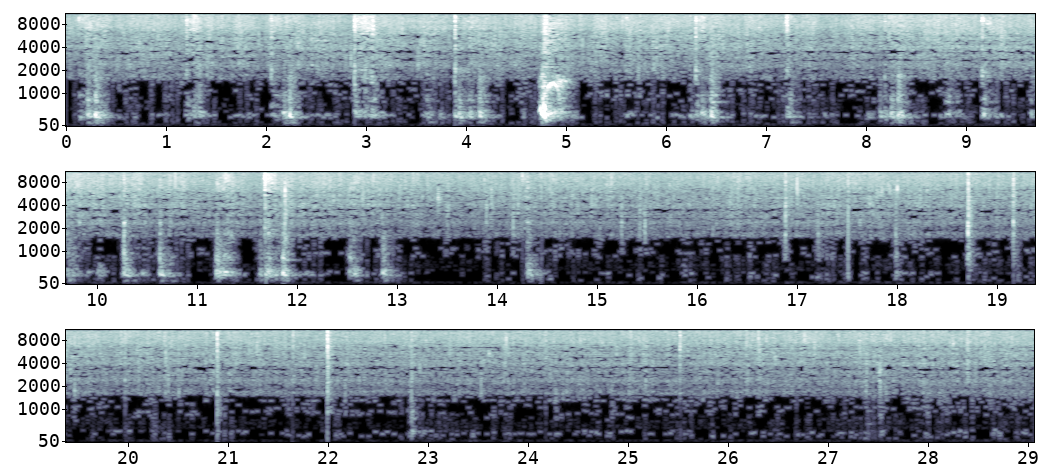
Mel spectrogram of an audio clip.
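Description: Chopped onions sizzling in hot oil in a metal kadhai, stirred with a spatula that scrapes and clicks against the pan in quick strokes for the first dozen seconds. After that the steady sizzle goes on with only an occasional click.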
